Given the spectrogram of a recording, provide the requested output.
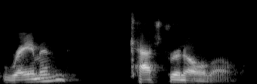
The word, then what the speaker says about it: Raymond Castronovo: It's said Raymond Castronovo.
